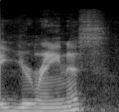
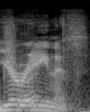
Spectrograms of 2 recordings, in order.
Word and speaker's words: Uranus: you grew up did you learn to say uranus yes it was a part of every every young american male's education at some point uranus yeah and and all of a sudden when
